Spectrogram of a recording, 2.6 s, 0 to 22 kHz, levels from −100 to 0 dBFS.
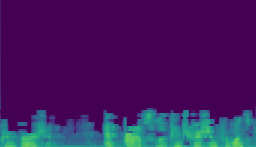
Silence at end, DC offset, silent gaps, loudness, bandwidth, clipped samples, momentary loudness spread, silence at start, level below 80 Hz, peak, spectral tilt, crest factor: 0 s; under 0.1%; none; -28 LUFS; 5.8 kHz; under 0.1%; 14 LU; 0 s; -44 dBFS; -12 dBFS; -7 dB/octave; 18 dB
